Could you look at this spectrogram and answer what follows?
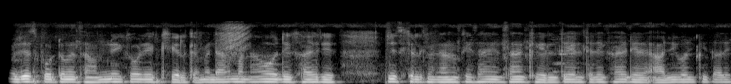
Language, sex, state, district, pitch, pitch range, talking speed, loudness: Hindi, male, Madhya Pradesh, Umaria, 115 Hz, 110-120 Hz, 255 wpm, -18 LUFS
